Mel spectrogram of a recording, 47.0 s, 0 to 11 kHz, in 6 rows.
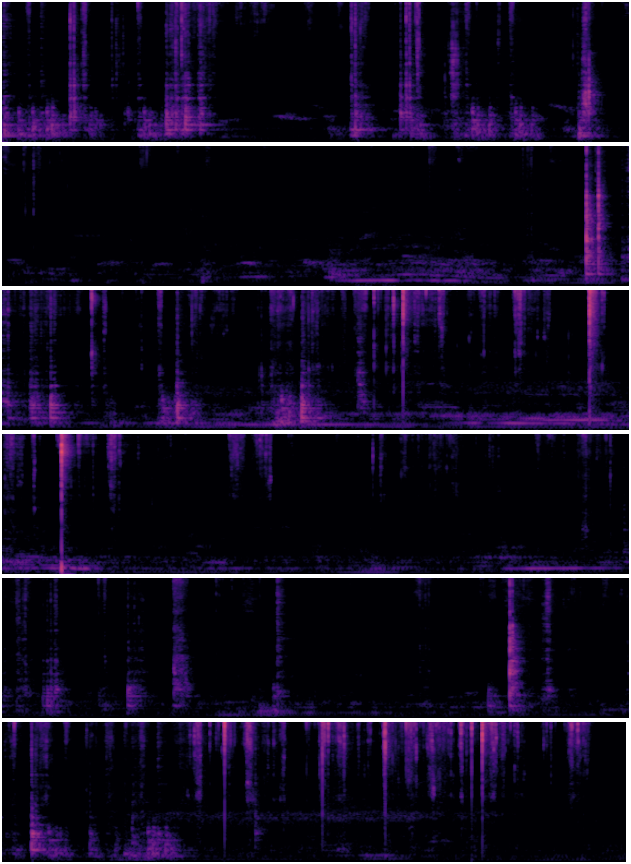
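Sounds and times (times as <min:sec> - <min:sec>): slime clicking and crackling: 0:19.0 - 0:25.2, 0:41.4 - 0:46.6.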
